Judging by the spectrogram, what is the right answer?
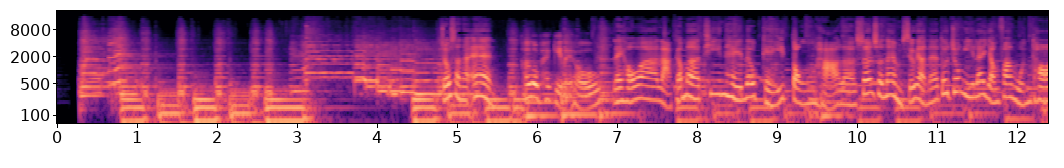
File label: cantonese; 【暖笠笠】周打蜆湯麵包碗 香滑足料暖入心; 好煮意; SBS Chinese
